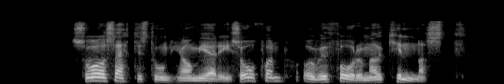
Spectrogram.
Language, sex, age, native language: Icelandic, male, 30-39, Icelandic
